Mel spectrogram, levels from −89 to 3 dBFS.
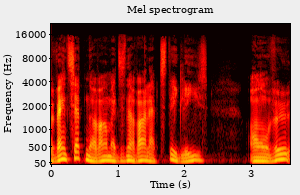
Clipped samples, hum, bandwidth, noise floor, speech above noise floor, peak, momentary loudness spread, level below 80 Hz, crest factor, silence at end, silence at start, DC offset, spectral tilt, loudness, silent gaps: under 0.1%; none; 16 kHz; -63 dBFS; 34 dB; -2 dBFS; 7 LU; -56 dBFS; 28 dB; 0 s; 0 s; under 0.1%; -5 dB/octave; -30 LUFS; none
